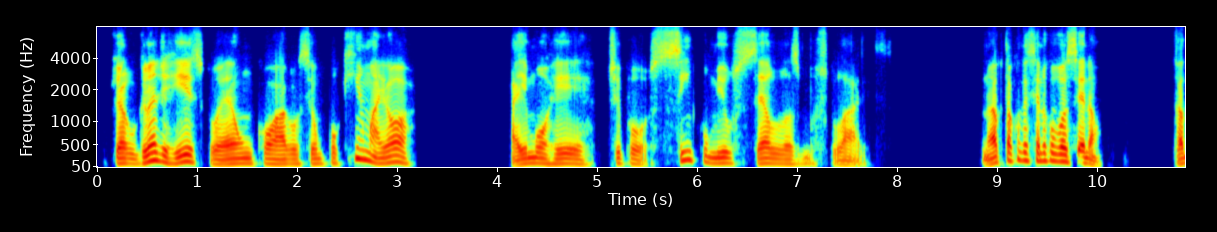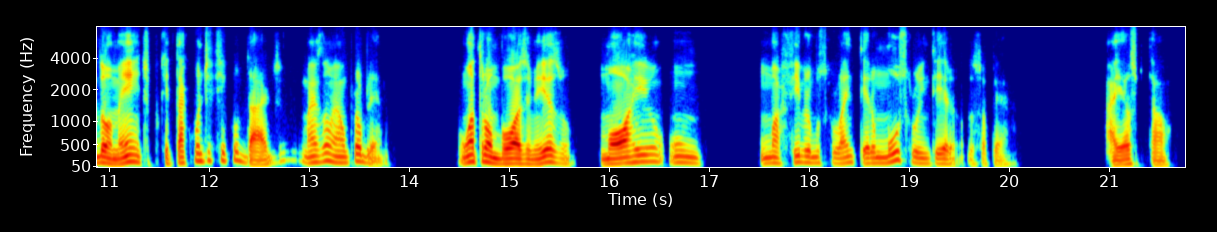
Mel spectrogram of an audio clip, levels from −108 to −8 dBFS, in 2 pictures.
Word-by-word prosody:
Que -, -, -1 dB
é -, -, +7 dB
o 105 Hz, -2 st, -2 dB
grande 145 Hz, -, +4 dB
risco 120 Hz, -5 st, +1 dB
é 95 Hz, +2 st, +5 dB
um 110 Hz, +1 st, +1 dB
coágulo 100 Hz, -1 st, +1 dB
ser 105 Hz, +1 st, -5 dB
um 105 Hz, -, -3 dB
pouquinho 110 Hz, -, -2 dB
maior, 125 Hz, -, +2 dB, 1.0 s
aí 95 Hz, +4 st, +1 dB
morrer, 100 Hz, -4 st, 0 dB, 0.2 s
tipo, -, -, -4 dB
5.000 130 Hz, -10 st, -2 dB
células 105 Hz, -3 st, -1 dB
musculares. 100 Hz, -1 st, -7 dB, 1.2 s
Não -, -, +2 dB
é -, -, +8 dB
o -, -, +4 dB
que -, -, -19 dB
tá -, -, +3 dB
acontecendo 165 Hz, -2 st, 0 dB
com 165 Hz, -1 st, +1 dB
você 145 Hz, -4 st, +4 dB
não. 85 Hz, -10 st, -1 dB, 0.7 s
Tá -, -, +3 dB
dormente, 125 Hz, +3 st, +3 dB
porque -, -, -8 dB
tá 120 Hz, -, 0 dB
com 160 Hz, -, -3 dB
dificuldade, 155 Hz, -, -4 dB
mas 130 Hz, -2 st, -3 dB
não 160 Hz, -2 st, 0 dB
é 125 Hz, -, 0 dB
um 120 Hz, -, -1 dB
problema. 140 Hz, +1 st, -2 dB, 0.7 s
Uma 145 Hz, -, +4 dB
trombose 105 Hz, -7 st, +5 dB
mesmo, 105 Hz, 0 st, +1 dB, 0.3 s
morre 115 Hz, +8 st, +5 dB
u 145 Hz, -1 st, -6 dB
um 125 Hz, -2 st, -3 dB, 0.6 s
uma 115 Hz, +1 st, -2 dB
fibra 130 Hz, +3 st, -4 dB
muscular 115 Hz, -1 st, -5 dB
inteira, 125 Hz, -3 st, -3 dB
um -, -, -2 dB
músculo 125 Hz, 0 st, -2 dB
inteiro 105 Hz, -1 st, -3 dB
da 95 Hz, -, -15 dB
sua -, -, -13 dB
perna. 90 Hz, +2 st, -14 dB, 1.0 s
Aí 85 Hz, +2 st, 0 dB
é -, -, +2 dB
hospital. 85 Hz, -4 st, -6 dB
115 Hz, 155 wpm, -23 LUFS, 100-135 Hz, 1.2 s, é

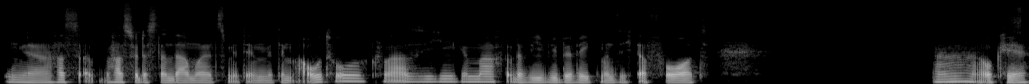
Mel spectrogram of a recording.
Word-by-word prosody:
Ja, 105 Hz, -3 st, -3 dB
hast 110 Hz, 0 st, -1 dB, 0.2 s
hast 105 Hz, -1 st, -1 dB
du -, -, +5 dB
das 95 Hz, 0 st, -3 dB
dann 95 Hz, 0 st, +1 dB
damals 90 Hz, 0 st, 0 dB
mit -, -, -4 dB
dem 90 Hz, +1 st, -1 dB
mit 90 Hz, -1 st, -7 dB
dem -, -, -2 dB
Auto 140 Hz, +5 st, +2 dB
quasi 125 Hz, -, -1 dB
gemacht 125 Hz, -1 st, -1 dB
oder 100 Hz, 0 st, +2 dB
wie 100 Hz, 0 st, +1 dB
wie 100 Hz, -1 st, 0 dB
bewegt 95 Hz, -1 st, +1 dB
man 95 Hz, 0 st, 0 dB
sich 100 Hz, +1 st, -8 dB
da -, -, +4 dB
fort? 95 Hz, 0 st, +3 dB, 2.3 s
Ah, 125 Hz, +2 st, -1 dB
okay, 95 Hz, +2 st, +2 dB
100 Hz, 140 wpm, -28 LUFS, 95-120 Hz, 2.3 s, du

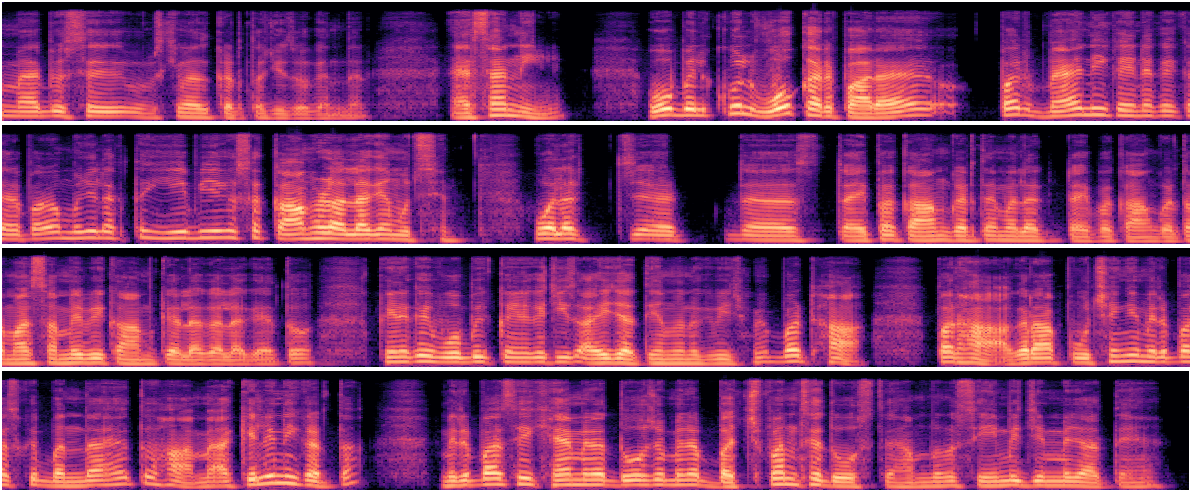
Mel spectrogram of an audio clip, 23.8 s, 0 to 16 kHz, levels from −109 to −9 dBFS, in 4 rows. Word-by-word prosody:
मैं 145 Hz, 0 st, -1 dB
भी 155 Hz, -, -2 dB
उससे 145 Hz, +1 st, -2 dB
उसकी 130 Hz, -1 st, -10 dB
मदद 120 Hz, -1 st, -2 dB
करता -, -, -7 dB
हूँ -, -, -12 dB
चीज़ों 110 Hz, -2 st, -10 dB
के 110 Hz, -, -13 dB
अंदर। 105 Hz, -, -16 dB, 0.5 s
ऐसा 125 Hz, +9 st, +2 dB
नहीं 140 Hz, -9 st, -4 dB
है। 125 Hz, -, -18 dB, 0.4 s
वो -, -, +8 dB
बिल्कुल 225 Hz, +6 st, +1 dB
वो -, -, +7 dB
कर 175 Hz, -, +6 dB
पा 120 Hz, -, +7 dB
रहा 125 Hz, +2 st, +4 dB
है 185 Hz, +1 st, -1 dB, 0.4 s
पर 195 Hz, 0 st, +2 dB
मैं 155 Hz, +5 st, +1 dB
नहीं 200 Hz, 0 st, -1 dB
कहीं 170 Hz, -2 st, -2 dB
न 165 Hz, -, -3 dB
कहीं 160 Hz, 0 st, -5 dB
कर 145 Hz, -, -3 dB
पा 155 Hz, -, -4 dB
रहा -, -, +1 dB
हूँ। 185 Hz, -, -5 dB
मुझे 190 Hz, +2 st, -1 dB
लगता 190 Hz, +3 st, -6 dB
है 200 Hz, -, -8 dB
ये 185 Hz, +1 st, -1 dB
भी 195 Hz, +2 st, -6 dB
है -, -, +2 dB
कि -, -, -2 dB
उसका 205 Hz, 0 st, -4 dB
काम 160 Hz, 0 st, +7 dB
थोड़ा 175 Hz, -1 st, +7 dB
अलग 150 Hz, -1 st, +5 dB
है -, -, +1 dB
मुझसे। 135 Hz, -2 st, -6 dB, 0.4 s
वो 170 Hz, -, +8 dB
अलग 165 Hz, -1 st, +4 dB, 0.2 s
च 140 Hz, -3 st, -2 dB, 0.4 s
10 125 Hz, -2 st, 0 dB
टाइप 125 Hz, -1 st, -2 dB
का 140 Hz, -, +1 dB
काम 125 Hz, -1 st, +1 dB
करता 125 Hz, +1 st, -2 dB
है, -, -, -6 dB
मैं 125 Hz, -, -2 dB
अलग 120 Hz, -1 st, -3 dB
टाइप 110 Hz, -1 st, -5 dB
का 120 Hz, -, -3 dB
काम 110 Hz, -1 st, -5 dB
करता 115 Hz, +2 st, -5 dB
हूँ। -, -, -5 dB
हमारा 125 Hz, 0 st, +2 dB
समय 130 Hz, 0 st, +1 dB
भी 135 Hz, +1 st, +2 dB
काम 115 Hz, -2 st, -2 dB
के 125 Hz, -, +1 dB
अलग-अलग 110 Hz, -1 st, -3 dB
है। -, -, -5 dB
तो 130 Hz, +2 st, -7 dB, 0.4 s
कहीं 160 Hz, -, 0 dB
न -, -, -1 dB
कहीं 180 Hz, +1 st, +4 dB
वो 150 Hz, -2 st, +3 dB
भी 165 Hz, +2 st, +1 dB
कहीं 150 Hz, 0 st, -3 dB
न 150 Hz, -, 0 dB
चीज़ 155 Hz, +2 st, -4 dB
आ -, -, +2 dB
ही 130 Hz, +1 st, +5 dB
जाती 125 Hz, -1 st, +2 dB
है -, -, 0 dB
हम 125 Hz, -, -3 dB
दोनों 125 Hz, 0 st, -2 dB
के -, -, -9 dB
बीच 120 Hz, -2 st, -5 dB
में। 155 Hz, +1 st, -10 dB
बट 180 Hz, -1 st, +2 dB
हाँ -, -, 0 dB, 0.4 s
पर 160 Hz, -1 st, +2 dB
हाँ, 140 Hz, -, +2 dB
अगर 130 Hz, +4 st, +3 dB
आप 140 Hz, -1 st, +4 dB
पूछेंगे 160 Hz, +7 st, -2 dB
मेरे 165 Hz, -2 st, 0 dB
पास 155 Hz, -4 st, -2 dB
कोई -, -, -5 dB
बंदा 135 Hz, +3 st, 0 dB
है 180 Hz, +4 st, -4 dB
तो 200 Hz, +1 st, -6 dB
हाँ, 160 Hz, -9 st, -2 dB
मैं 125 Hz, -, -4 dB
अकेले 170 Hz, -, +2 dB
नहीं 220 Hz, -2 st, +2 dB
करता। 125 Hz, -, -1 dB, 0.4 s
मेरे 140 Hz, +3 st, +1 dB
पास 175 Hz, +2 st, +3 dB
एक 185 Hz, -, +2 dB
है 160 Hz, +1 st, +4 dB
मेरा 165 Hz, 0 st, +4 dB
दोस्त 155 Hz, +1 st, 0 dB
जो -, -, -2 dB
मेरा 160 Hz, +1 st, +1 dB
बचपन 180 Hz, +10 st, +1 dB
से -, -, +3 dB
दोस्त 125 Hz, -3 st, -1 dB
है 125 Hz, -, -6 dB
हम 115 Hz, +1 st, -7 dB
दोनों 130 Hz, +2 st, -4 dB
सेम 135 Hz, +1 st, -1 dB
ही -, -, +3 dB
जिम 140 Hz, -, -1 dB
में 135 Hz, -1 st, -1 dB
जाते 120 Hz, -1 st, -2 dB
हैं। 120 Hz, +2 st, -12 dB
140 Hz, 310 wpm, -23 LUFS, 125-165 Hz, 0.5 s, वो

